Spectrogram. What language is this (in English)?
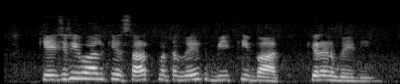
Hindi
